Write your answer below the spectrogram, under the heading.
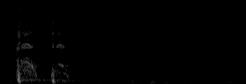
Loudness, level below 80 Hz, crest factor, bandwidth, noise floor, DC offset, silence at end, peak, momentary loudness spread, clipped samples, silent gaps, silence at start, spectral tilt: -53 LUFS; -80 dBFS; 28 dB; 16.5 kHz; -74 dBFS; under 0.1%; 0 s; -28 dBFS; 18 LU; under 0.1%; none; 0 s; -4.5 dB/octave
